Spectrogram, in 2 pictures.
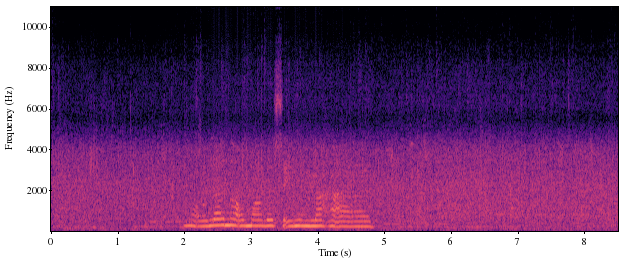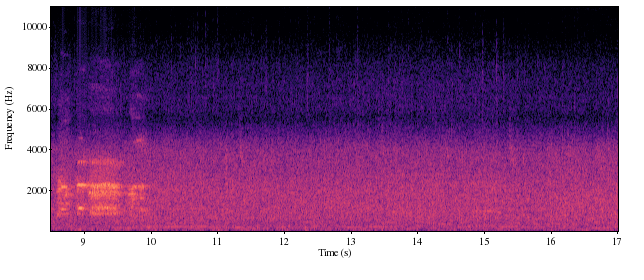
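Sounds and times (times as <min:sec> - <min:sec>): heavy rain: 0:00.0 - 0:17.0
rooster crowing: 0:08.6 - 0:10.1.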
